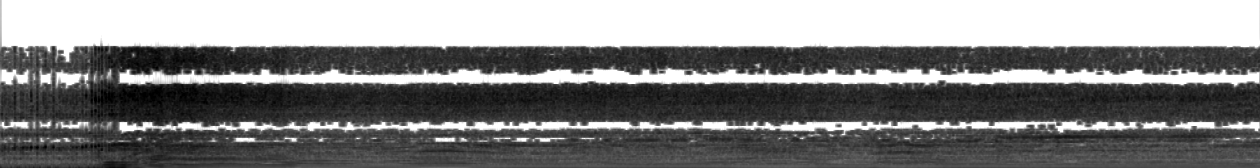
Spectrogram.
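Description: A chainsaw engine roars steadily while cutting into a log.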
